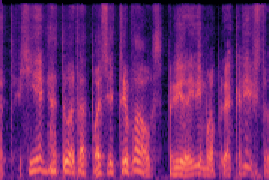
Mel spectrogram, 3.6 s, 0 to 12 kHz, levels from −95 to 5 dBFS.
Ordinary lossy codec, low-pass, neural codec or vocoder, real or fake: AAC, 48 kbps; 10.8 kHz; codec, 24 kHz, 1.5 kbps, HILCodec; fake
